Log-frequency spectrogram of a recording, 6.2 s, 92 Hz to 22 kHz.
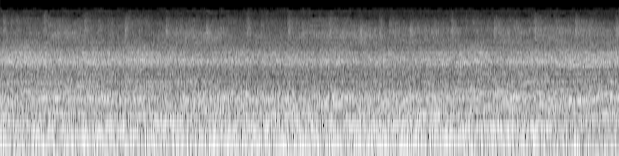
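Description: Death/thrash metal band playing an instrumental passage: distorted electric guitar riffing with bass and drums, dense and loud throughout. It is a lo-fi 1985 cassette demo recording.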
